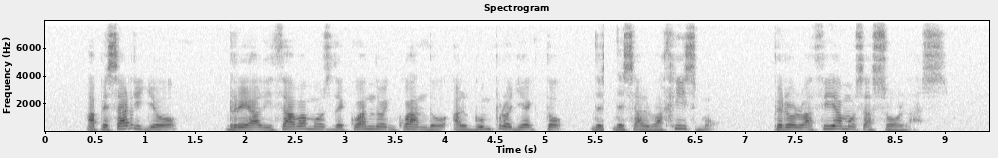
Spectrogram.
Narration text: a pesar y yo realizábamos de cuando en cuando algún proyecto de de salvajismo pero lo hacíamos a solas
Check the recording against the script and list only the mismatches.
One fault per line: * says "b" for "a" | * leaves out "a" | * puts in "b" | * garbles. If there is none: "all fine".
all fine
